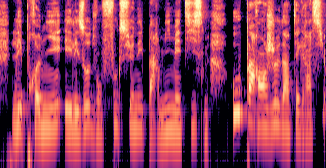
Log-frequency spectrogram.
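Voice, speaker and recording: A dark, mellow tone with ordinary pitch variation. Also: woman. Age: 40s. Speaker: bank communications director. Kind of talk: interview. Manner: halting.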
